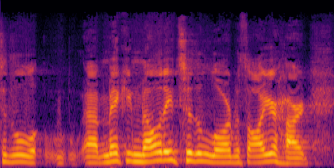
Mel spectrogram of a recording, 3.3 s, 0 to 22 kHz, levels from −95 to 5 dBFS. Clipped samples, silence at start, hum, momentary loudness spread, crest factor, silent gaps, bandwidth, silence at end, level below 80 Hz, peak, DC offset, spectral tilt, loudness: under 0.1%; 0 s; none; 9 LU; 14 dB; none; 14 kHz; 0.05 s; -62 dBFS; 0 dBFS; under 0.1%; -6.5 dB/octave; -14 LUFS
